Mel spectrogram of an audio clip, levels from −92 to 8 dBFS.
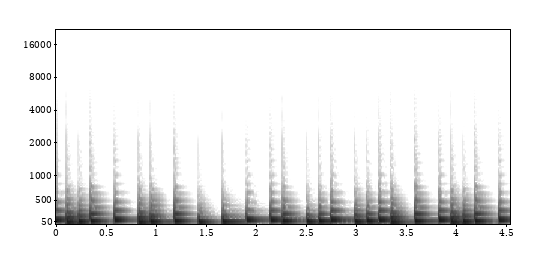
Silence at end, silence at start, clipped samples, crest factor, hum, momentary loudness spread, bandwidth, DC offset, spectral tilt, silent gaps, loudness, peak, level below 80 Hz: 0 s; 0 s; under 0.1%; 10 dB; none; 4 LU; 0.8 kHz; under 0.1%; -17 dB/octave; none; -13 LUFS; 0 dBFS; -12 dBFS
